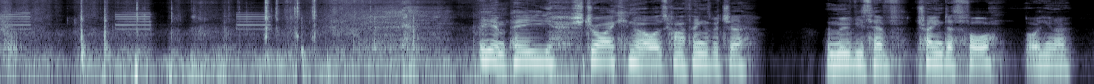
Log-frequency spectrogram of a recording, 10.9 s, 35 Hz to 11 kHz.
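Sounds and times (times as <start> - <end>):
car alarm high-pitched electronic tones: 0.0 - 0.4, 1.1 - 1.6, 2.4 - 2.9
low steady rumble: 0.2 - 10.7
sharp clicks: 2.6 - 3.3
speech: 4.8 - 7.6, 8.2 - 10.8.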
